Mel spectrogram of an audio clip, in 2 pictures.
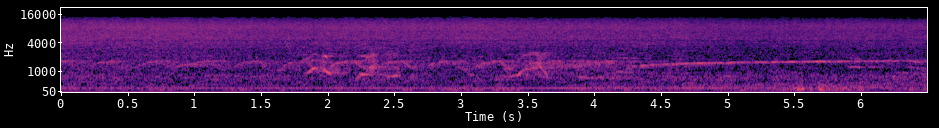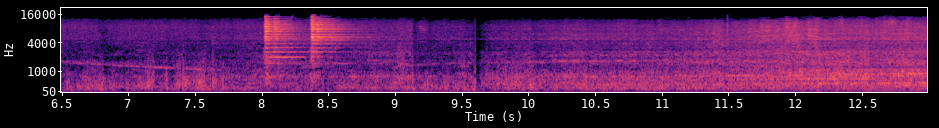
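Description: A Glasgow Corporation double-deck electric tram approaching on street track. Its gong is struck twice in quick succession about eight seconds in, ringing sharply. Then comes the growing rumble of its wheels on the rails as it draws near and passes.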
